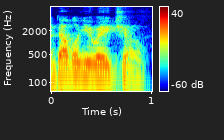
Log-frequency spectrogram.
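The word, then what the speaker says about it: WHO: I say the so if I'm referring to the World Health Organization I say the the wh just to let you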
